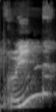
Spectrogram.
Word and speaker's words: brun: cheveux, alors elle est brune et il est brun. Répétez: brune. Brune. Brune. Brun. Brun. Brun. -Brun. -Brun. Très bien, so the N doesn't get pronounced, for the nazane masculin,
